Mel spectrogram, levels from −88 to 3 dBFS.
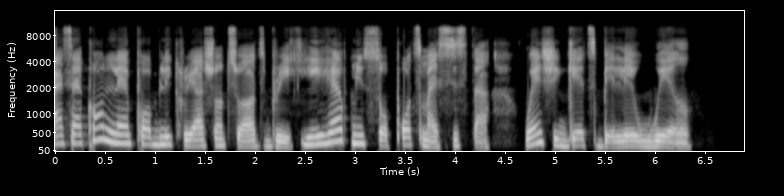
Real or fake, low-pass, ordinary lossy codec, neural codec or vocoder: real; 9.9 kHz; none; none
